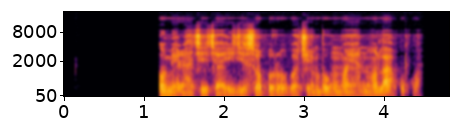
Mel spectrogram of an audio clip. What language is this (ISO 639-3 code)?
ibo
